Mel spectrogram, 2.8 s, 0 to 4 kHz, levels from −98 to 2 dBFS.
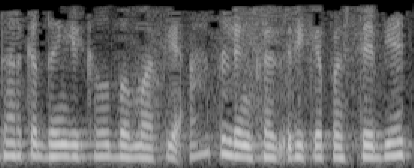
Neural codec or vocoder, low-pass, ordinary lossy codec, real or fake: none; 3.6 kHz; MP3, 16 kbps; real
